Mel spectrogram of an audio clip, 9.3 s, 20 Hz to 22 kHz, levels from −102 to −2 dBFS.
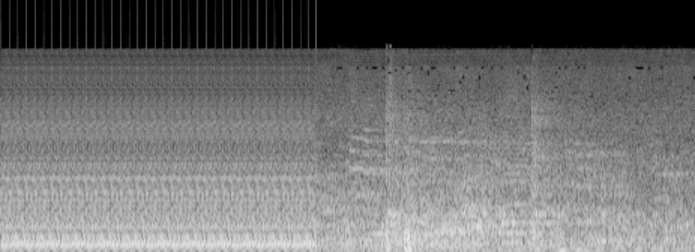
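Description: From the start to 4.2 s, a broken-record loop repeats one 114 ms fragment back to back. A stalled stream is the likely cause. The real audio is lost.

Throughout, nothing sounds above 10.4 kHz. Two kinds of smeared, swirly artefacts overlap. This is likely transcoding between lossy codecs, fitting low-rate AAC-LC followed by HE-AAC.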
